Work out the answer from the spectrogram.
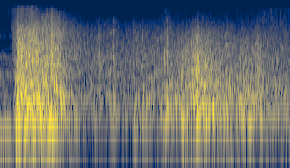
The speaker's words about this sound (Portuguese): Mais um dia deu uma trovoada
